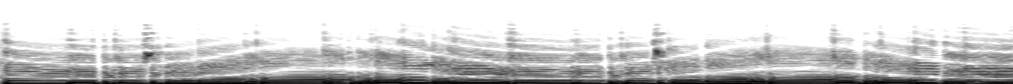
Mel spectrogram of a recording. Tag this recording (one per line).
bassline
bass
electric
bpm
distorted
aggressive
